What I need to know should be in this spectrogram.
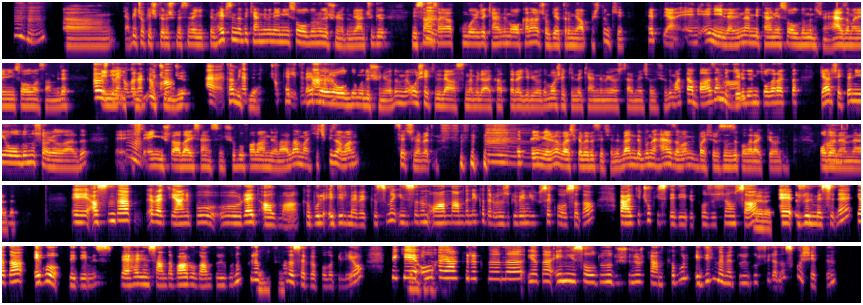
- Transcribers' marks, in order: other background noise; tapping; chuckle; drawn out: "Hımm"
- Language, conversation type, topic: Turkish, podcast, Hayatında başarısızlıktan öğrendiğin en büyük ders ne?
- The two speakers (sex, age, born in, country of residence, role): female, 45-49, Turkey, Netherlands, host; male, 25-29, Turkey, Germany, guest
